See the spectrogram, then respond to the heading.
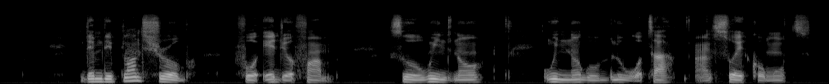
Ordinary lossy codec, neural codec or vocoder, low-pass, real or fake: none; autoencoder, 48 kHz, 128 numbers a frame, DAC-VAE, trained on Japanese speech; 10.8 kHz; fake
